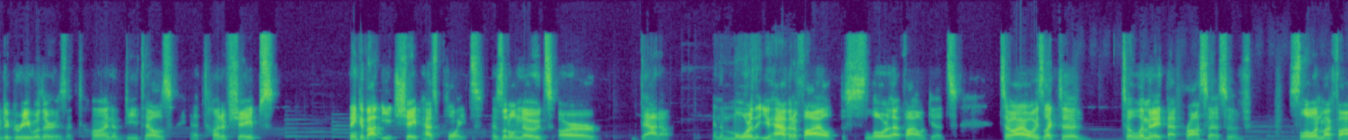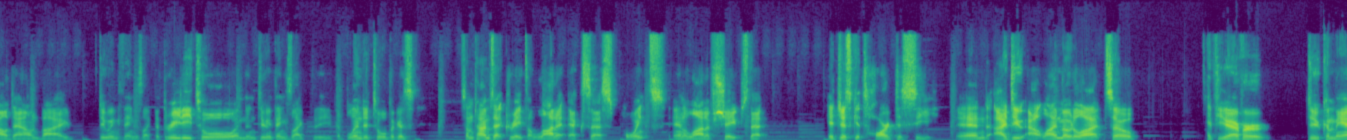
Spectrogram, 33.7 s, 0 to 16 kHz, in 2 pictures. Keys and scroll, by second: 0.3 super+-, 0.8 space, 16.1 super+=, 21.2 space, 32.3 super+y.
